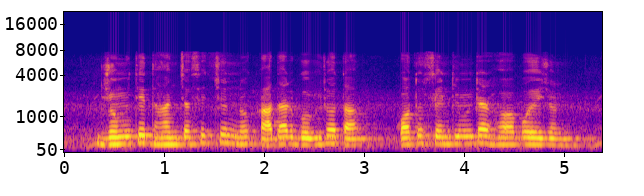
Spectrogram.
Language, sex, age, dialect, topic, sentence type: Bengali, male, 18-24, Standard Colloquial, agriculture, question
